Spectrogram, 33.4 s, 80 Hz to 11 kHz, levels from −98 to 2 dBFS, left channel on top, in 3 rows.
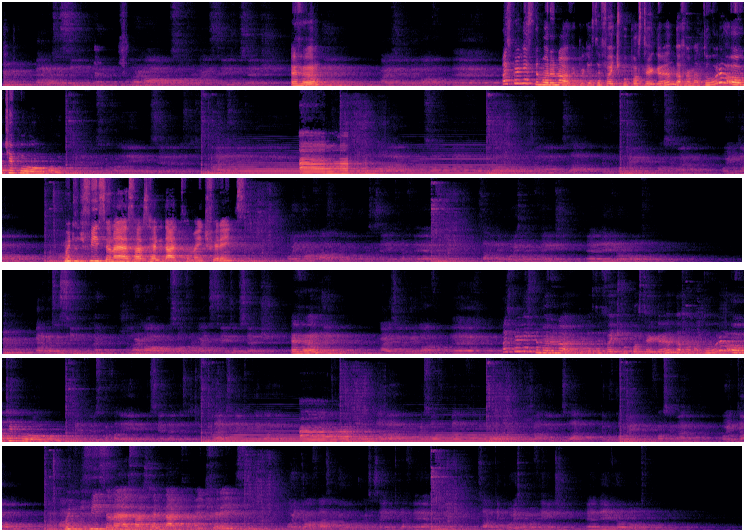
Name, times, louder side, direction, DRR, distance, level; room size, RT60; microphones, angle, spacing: voice 1, 0.5-4.0 4.7-5.0 5.6-7.4 7.7-8.7 10.9-11.0 11.5-11.8 12.2-15.5 15.8-21.5 21.9-22.6 22.9-23.7 24.7-24.9 25.4-25.6 25.8-26.0 26.5-29.1 29.4-30.7 31.0-31.9, right 1 dB, 60° right, -5 dB, 1.7 m, -48 dB
voice 2, 4.3-4.8 7.5-12.1 15.6-16.3 23.2-25.8, left 7 dB, 90° left, 12 dB, 0.4 m, -30 dB
sound 1, 10.2-10.9 12.1-12.4 14.1-14.5 16.2-16.9 18.4-19.1 20.4-20.7 22.9-23.2 25.9-26.4 28.7-29.2, equal, 15° right, 0.9 m, -45 dB
Wind instrument woodwind instrument, 14.2-18.7, right 1 dB, 10° left, 0.5 m, -46 dB
9.2 x 4.5 x 6.7 m, 2.9 s
head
